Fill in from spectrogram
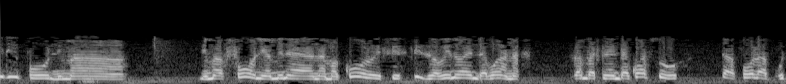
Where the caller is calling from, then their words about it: Ndola, Copperbelt, Zambia; I'm calling you from Ndola.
